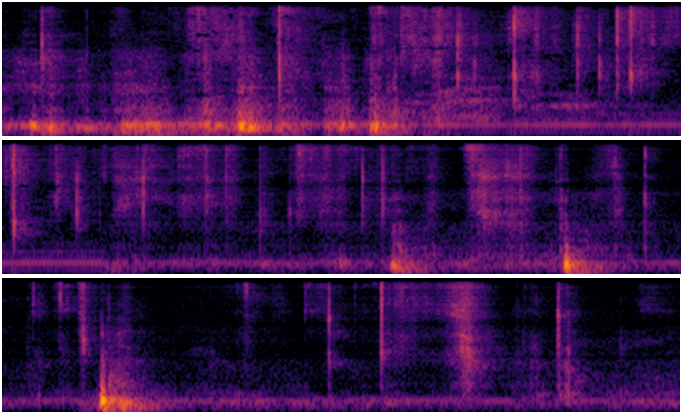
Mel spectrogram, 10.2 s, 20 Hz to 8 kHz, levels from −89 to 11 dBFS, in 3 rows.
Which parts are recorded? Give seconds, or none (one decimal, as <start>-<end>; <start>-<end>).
0.7-3.9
